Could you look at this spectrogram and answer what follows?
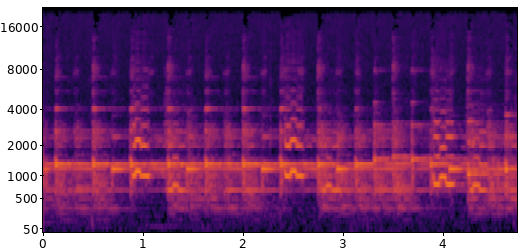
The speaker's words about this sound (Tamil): அம்மா, அம்மா, அம்மா, அக்கா வீட்டிலேருந்து ஃபோன் வருதுமா? என்னடி சொல்கிற, அக்கா கிட்டேருந்து ஃபோனா?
